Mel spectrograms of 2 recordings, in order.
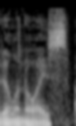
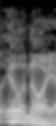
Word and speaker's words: Illinois: The S is silent, by the way. You said Illinois. – Oh, Illinois. I'm sorry.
